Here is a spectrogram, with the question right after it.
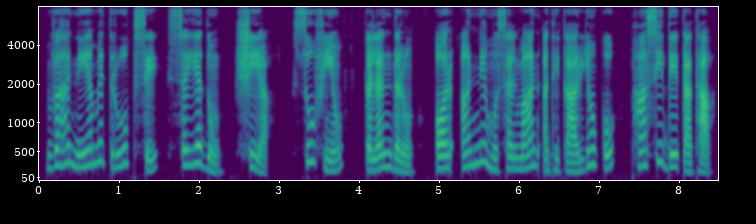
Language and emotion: Hindi, neutral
